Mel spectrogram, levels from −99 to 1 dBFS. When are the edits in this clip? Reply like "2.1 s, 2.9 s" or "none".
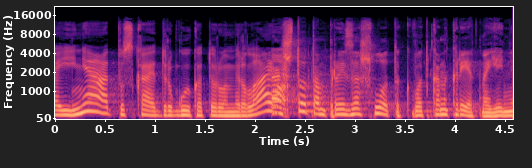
2.2 s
